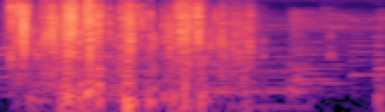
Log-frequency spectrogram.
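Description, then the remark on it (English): A packet of turkey stuffing flavoured crisps is pulled open with a burst of loud, sharp crinkling and crackling for about a second, then the rustle fades to a faint, quieter shuffle. “I'm opening the bag.”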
